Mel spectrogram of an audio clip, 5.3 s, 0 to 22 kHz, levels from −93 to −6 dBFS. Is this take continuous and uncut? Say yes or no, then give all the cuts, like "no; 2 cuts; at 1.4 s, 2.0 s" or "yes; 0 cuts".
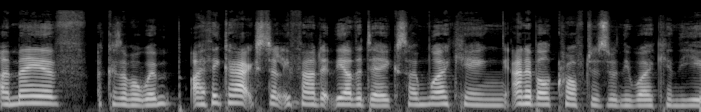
yes; 0 cuts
